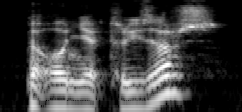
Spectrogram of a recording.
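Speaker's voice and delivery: "trousers" said as "treezers" in broad Scots; strong northeast Scottish accent, rising end; broad Scottish dialect. Shown as a demonstration. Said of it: "that's the way we speak though".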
